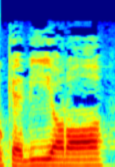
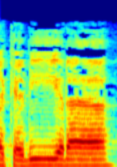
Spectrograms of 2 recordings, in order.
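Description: First: Slow "كبيرة" with dark r and backed a; heavy rā. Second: Slow "كبيرة" with thin r and fronted a; light rā. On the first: Teacher contrasting readings, "كبيرة" with heavy rā. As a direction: thicken the r of "كبيرة" toward ro. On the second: Teacher contrasting readings, "كبيرة" with thinned rā. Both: Shown as a demonstration. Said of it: "التفخيم والترقيق".

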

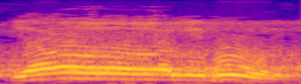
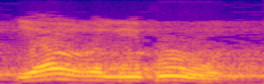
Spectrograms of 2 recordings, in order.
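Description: First: يغلبون with a long droning غ; overdone ghayn. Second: Said in the usual way. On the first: Shown as a demonstration. Teacher warning against exaggeration, overlong غ in يغلبون. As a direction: drag out the غ in يغلبون. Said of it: "ولا تقل". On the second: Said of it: "قل يغلبون".

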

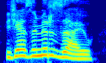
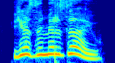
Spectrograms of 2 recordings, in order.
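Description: First: Said in the usual way. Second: Desperate cry. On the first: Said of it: "пожаловалась дама". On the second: A narrator's reading. Ghost lady crying to her host that she is freezing, desperate. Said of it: "запричитало привидение".

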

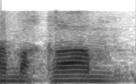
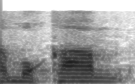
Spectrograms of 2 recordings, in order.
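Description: First: مقام pronounced maqam, with "a" after the mim; fatha on the mim. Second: مقام pronounced muqam, with "u" after the mim; damma on the mim. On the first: Lecturer explains the first reading to viewers, مقام as maqam. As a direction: say مقام with an open "ma" at the start. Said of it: "تقرأ مقام بالفتح". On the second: Lecturer explains the second reading to viewers, مقام as muqam. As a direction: say مقام with a rounded "mu" at the start. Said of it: "ومقام بضم الميم". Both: Shown as a demonstration.

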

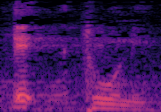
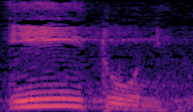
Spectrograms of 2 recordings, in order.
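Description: First: ائتوني with the hamza sounded, soft; the wrong way to say ائتوني; wrong reading. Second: ايتوني begins with a long ee, hamza dropped; correct reading. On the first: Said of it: "ما بقولش". (النطق الخطأ لـ ائتوني) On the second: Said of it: "بقول إيه؟". (النطق الصحيح ايتوني بياء مد) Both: Shown as a demonstration.

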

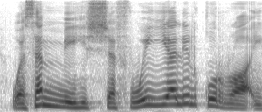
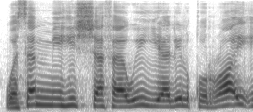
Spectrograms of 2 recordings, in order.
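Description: First: الشفوي with a silent fa, shafwia, so the meter holds; slow verse recital of الشفوي as shafwia; metered reading. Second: الشفوي with an open fa, shafawi, breaking the meter; slow verse recital of الشفوي as shafawia; wrong vowelled reading. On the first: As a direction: chant the line keeping the fa of الشفوي unvoweled. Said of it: "فسكنه للضرورة الشعرية". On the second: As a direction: chant the line with الشفوي fully vowelled. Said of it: "انكسر البيت". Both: Shown as a demonstration.

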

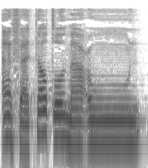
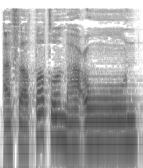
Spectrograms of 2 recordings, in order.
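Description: First: Slow أفتطمعون with a thin, light ت before ط; correct light taa. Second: Slow أفتطمعون with ت thickened towards ط; wrong heavy taa. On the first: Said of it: "والصواب". (ترقيق التاء في أفتطمعون) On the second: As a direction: recite أفتطمعون, letting ت turn heavy like ط. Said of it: "حتى لا تصير طاء". (تفخيم التاء خطأً في أفتطمعون) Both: Shown as a demonstration.

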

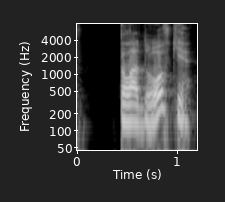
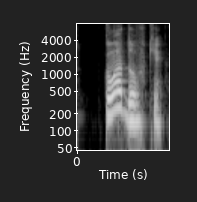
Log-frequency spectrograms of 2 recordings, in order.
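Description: First: Drawn-out, disbelieving question; stunned, slow repeat of КЛАДОВКЕ as a question; incredulous echo. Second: Said in the usual way. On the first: A narrator's reading. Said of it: "скинулся владыка Хоргов".

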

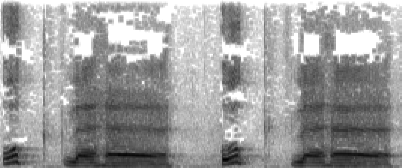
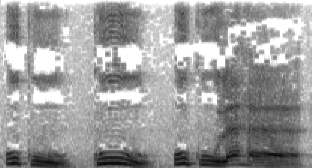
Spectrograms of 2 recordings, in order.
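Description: First: "أكلها" as uk-lahā, k closed, very slow; سكون الكاف. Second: "أكلها" built up as uku, ku, ukulahā; ضم الكاف. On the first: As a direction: stop on the k in "أكلها", then long lahā. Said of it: "فيقرأ بسكون الكاف". ("أكلها" بسكون الكاف على قراءة ورش) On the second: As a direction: stress the ku in slow "أكلها". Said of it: "تقرأ بضم الكاف". ("أكلها" بضم الكاف، مقطعة ثم كاملة) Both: Shown as a demonstration.

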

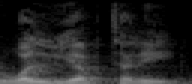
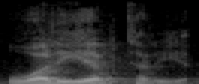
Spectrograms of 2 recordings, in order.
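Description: First: وليبتلي as "wal-yabtali", lam closing the syllable; wrong example, وليبتلي with vowelless lam; wrong silent lam. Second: وليبتلي as "wa-li-yabtaliya", falling at the end; firm correction, وليبتلي with i after the lam; correct kasra. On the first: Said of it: "ما تقول". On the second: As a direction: give the lam in وليبتلي its own "li". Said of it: "بل تقول". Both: Shown as a demonstration.

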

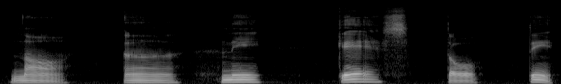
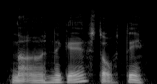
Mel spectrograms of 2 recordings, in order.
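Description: First: Na, uh, ni, gas, to, ti, each syllable on its own. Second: Said in the usual way. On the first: Shown as a demonstration. Teacher breaking a word down for learners, syllable by syllable. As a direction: sound out "Na, uh, ni, gas, to, ti" with gaps between syllables. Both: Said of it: "it's pronounced like this".

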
